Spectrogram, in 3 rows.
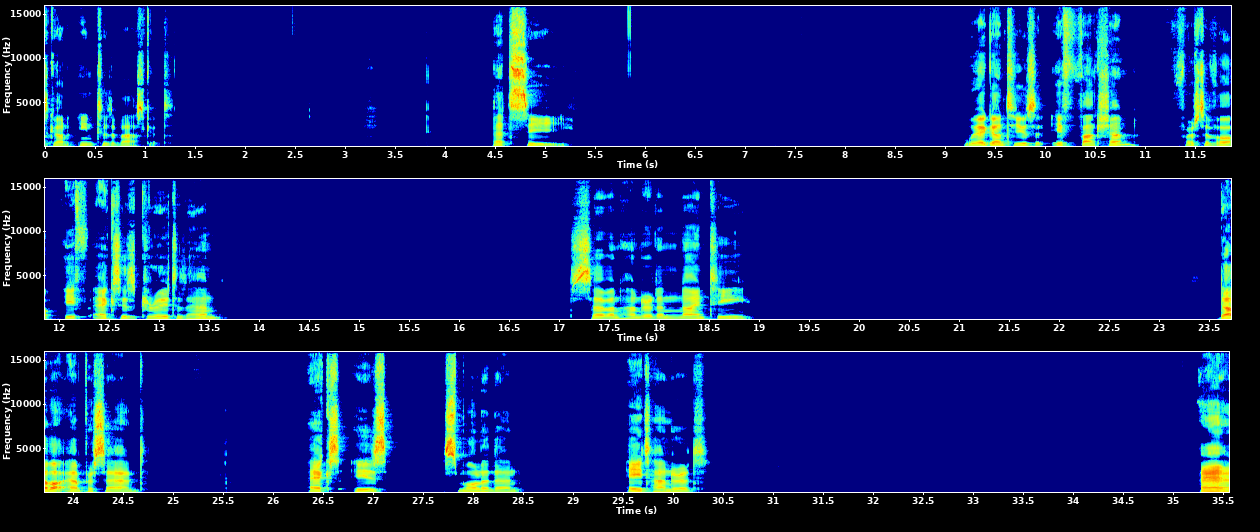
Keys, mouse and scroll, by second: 6.8 click, 7.8-8.5 scroll down 3, 8.8-9.9 scroll down 6, 10.3 click, 11.9 BackSpace, 12.6 Return, 13.6-16.0 typing, 17.3 click, 18.1 click, 20.9 click, 22.2 Tab, 23.3 click, 24.2-25.2 typing, 27.8-29.0 typing, 30.3 Right, 30.6-32.6 typing.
